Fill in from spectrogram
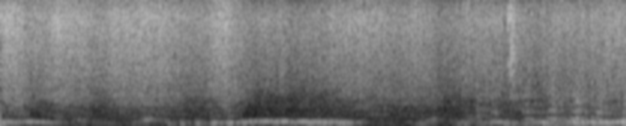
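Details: Domestic pigeons kept by a fancier, low warbling coos around mid-low pitch running almost continuously, swelling louder near the end, with faint room noise behind.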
